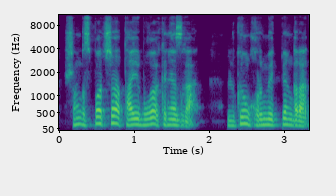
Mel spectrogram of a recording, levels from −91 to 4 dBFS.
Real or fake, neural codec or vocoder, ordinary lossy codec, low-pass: fake; vocoder, 22.05 kHz, 80 mel bands, HiFi-GAN; none; none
